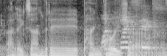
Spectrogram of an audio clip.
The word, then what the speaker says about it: Alexandre Pantoja: Thank you very much to my colleague Guilherme Cruz for that pronunciation. Alexandre Pantoja, and he hits his mark, 126 for the Cannibal.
